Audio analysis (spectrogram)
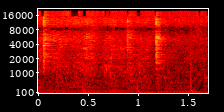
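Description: Homemade ginger garlic paste frying in a pan for pav bhaji, giving a steady low sizzle with a few soft scraping stirs and light ticks, close up and without any talk.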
